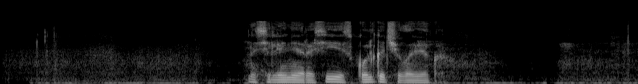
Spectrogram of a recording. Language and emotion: Russian, neutral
